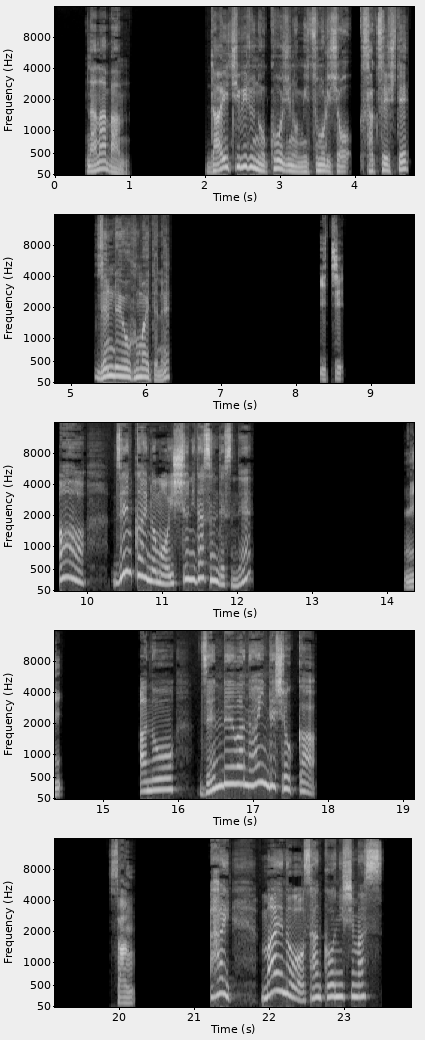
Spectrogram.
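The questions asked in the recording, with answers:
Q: 第一ビルの工事の見積書作成して前例を踏まえてね。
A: 3: はい、前のを参考にします。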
